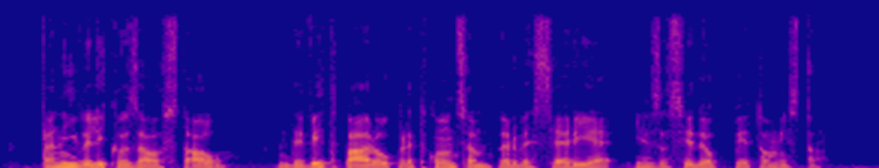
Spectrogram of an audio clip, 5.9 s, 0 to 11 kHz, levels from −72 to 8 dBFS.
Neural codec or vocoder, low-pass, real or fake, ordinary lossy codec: codec, 44.1 kHz, 7.8 kbps, Pupu-Codec; 9.9 kHz; fake; none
